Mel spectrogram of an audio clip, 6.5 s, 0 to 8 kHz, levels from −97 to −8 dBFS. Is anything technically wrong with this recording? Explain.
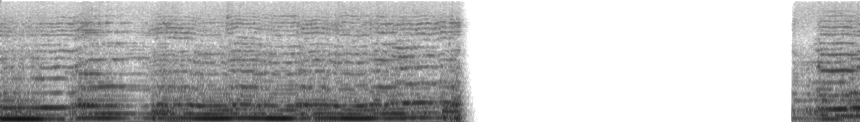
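Yes. From 3.44 s to 5.96 s there is a long network dropout: the last sound trails on as a brief fading buzz, then about 2.38 s of near-silence follows, and the audio resumes with 2.5 s missing. This likely comes from lost packets, which the receiver briefly concealed before falling silent. The G.722 call path at 64 kbps leaves nothing above 8 kHz.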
